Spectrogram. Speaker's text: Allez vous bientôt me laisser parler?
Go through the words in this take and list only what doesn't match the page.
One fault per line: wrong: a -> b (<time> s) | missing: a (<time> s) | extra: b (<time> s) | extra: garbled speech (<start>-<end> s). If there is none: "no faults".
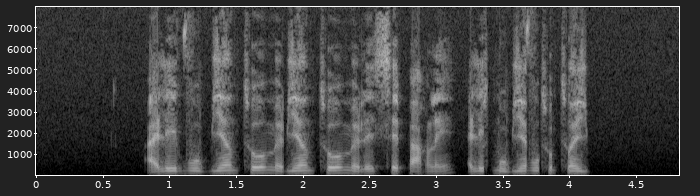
extra: bientôt me (1.8 s)
extra: garbled speech (3.2-4.2 s)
